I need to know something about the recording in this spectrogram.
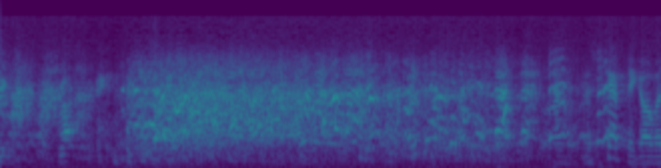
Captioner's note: louder audience laughter; audience laughter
